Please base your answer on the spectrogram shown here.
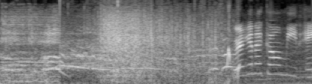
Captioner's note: fireworks & Cheering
